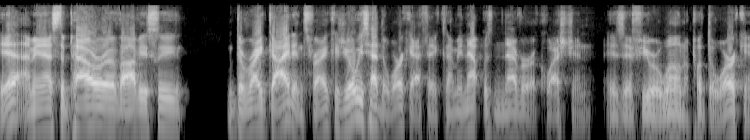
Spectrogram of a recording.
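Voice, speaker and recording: Against a quiet background, a man talks at a very fast pace with lively intonation and vocal fry. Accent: American. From New York. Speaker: baseball pitching coach. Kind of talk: interview testimonial. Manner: casual.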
